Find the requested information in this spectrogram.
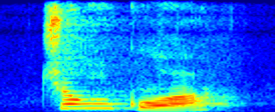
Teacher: You may see it in some very common Chinese family names like Zhang, Zhou, Zheng, and in this word, 中国, China. ZH sounds like the first sound in jerky, with the tip of the tongue raised against the hard palate.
